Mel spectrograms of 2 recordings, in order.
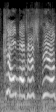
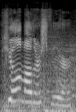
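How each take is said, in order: First: It is shouted loudly and dramatically. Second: It is read calmly at normal volume.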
